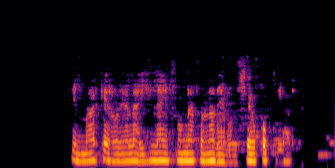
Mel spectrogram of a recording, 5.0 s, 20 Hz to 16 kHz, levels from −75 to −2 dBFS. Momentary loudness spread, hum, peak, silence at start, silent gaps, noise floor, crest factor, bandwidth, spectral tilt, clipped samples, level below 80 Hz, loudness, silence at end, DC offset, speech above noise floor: 10 LU; none; -2 dBFS; 1.1 s; none; under -90 dBFS; 18 dB; 4.9 kHz; -11.5 dB/octave; under 0.1%; -56 dBFS; -20 LUFS; 0 s; under 0.1%; over 71 dB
